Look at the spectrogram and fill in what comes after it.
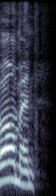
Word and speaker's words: Alex Bowman: The one we pointed out yesterday, you got Ty Gibbs, Ken Harvick, Joey Logano, Alex Bowman, not sure how you pronounce it. – Bowman. – There you go.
